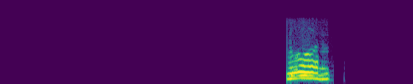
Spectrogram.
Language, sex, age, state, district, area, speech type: Santali, male, 45-60, Jharkhand, East Singhbhum, rural, conversation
